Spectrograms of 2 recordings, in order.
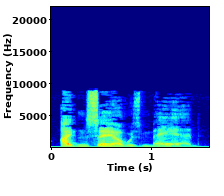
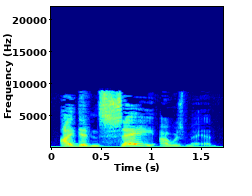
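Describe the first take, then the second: First: The stress is on the word mad. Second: The stress is on the word say. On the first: A different feeling was claimed. "I said I was disappointed" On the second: It was expressed another way, not spoken. "I wrote him about it"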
